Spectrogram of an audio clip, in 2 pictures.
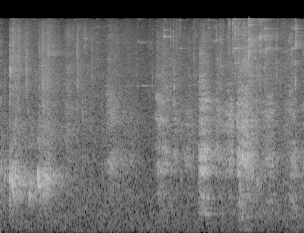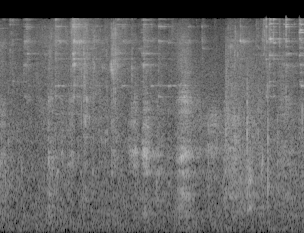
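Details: Female bull terrier greeting her owners with excitement as they come home, carrying a toy; scattered whiny whimpers and yips between shuffling, clattering household noise.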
